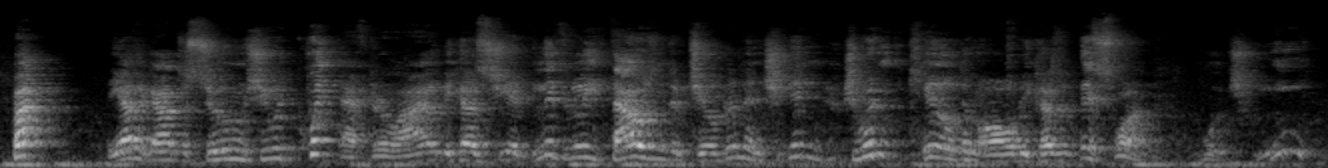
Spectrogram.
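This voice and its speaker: Man as a high-voiced theatrical storyteller, roomy and distant. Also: animated. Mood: dramatic, wry. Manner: wry, dramatic pauses, conversational asides. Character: lively puppet-show storyteller spinning a mock-epic creation fable. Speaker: actor narrating a fable in a play reading. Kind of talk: theatrical storytelling, staged play reading. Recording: roomy, distant mic, faint noise.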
